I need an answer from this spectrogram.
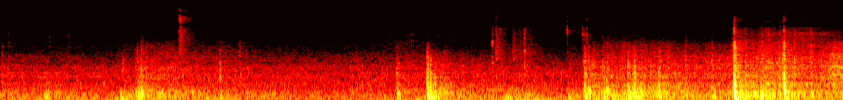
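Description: Fireworks going off: scattered sharp pops and bangs at irregular intervals, coming thicker in the last second and a half, with the loudest bang near the end.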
